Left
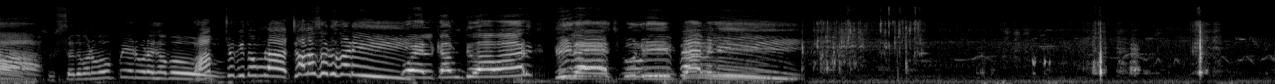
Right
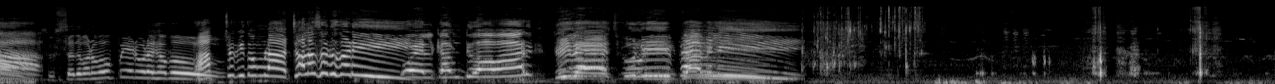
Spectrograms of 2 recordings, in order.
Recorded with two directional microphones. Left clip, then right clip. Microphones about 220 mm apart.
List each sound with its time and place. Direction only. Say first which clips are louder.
0.0 s a sound: right 4 dB; 15° right (ahead or behind)
0.7 s speech: right 3 dB; 15° left (ahead or behind)
2.2 s speech: right 3 dB; 10° right (ahead or behind)
4.1 s speech: left 2 dB; centre (ahead or behind)
5.6 s male singing: right 2 dB; 10° right (ahead or behind)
